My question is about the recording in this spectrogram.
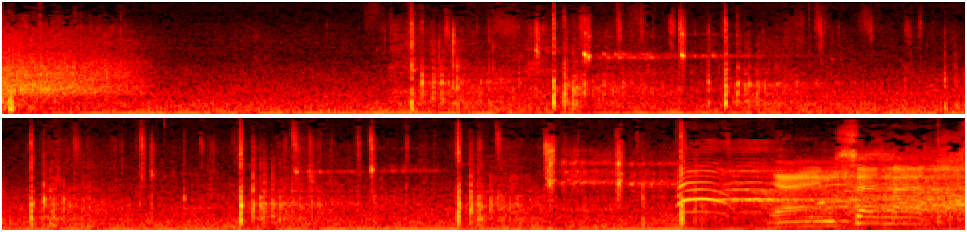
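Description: Tennis rally on a hard court: a string of sharp racket strikes and ball bounces over a quiet crowd. About ten seconds in the crowd breaks into loud cheering as the match-winning point ends.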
